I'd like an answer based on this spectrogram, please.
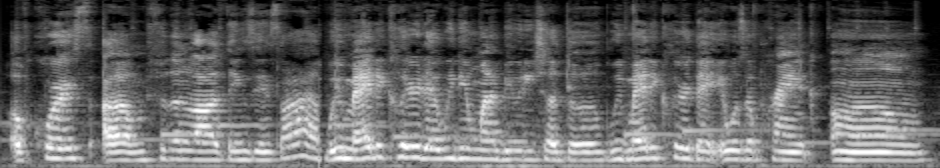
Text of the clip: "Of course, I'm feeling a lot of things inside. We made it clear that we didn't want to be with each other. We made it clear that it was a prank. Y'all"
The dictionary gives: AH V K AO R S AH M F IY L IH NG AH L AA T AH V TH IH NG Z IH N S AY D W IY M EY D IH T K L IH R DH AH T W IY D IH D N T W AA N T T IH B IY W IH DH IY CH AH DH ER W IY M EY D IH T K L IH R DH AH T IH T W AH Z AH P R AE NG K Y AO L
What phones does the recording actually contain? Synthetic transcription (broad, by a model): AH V K AO R S AH M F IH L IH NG AH L AA T AH V TH IH NG Z IH N S AY D W IY M EY D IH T K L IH R DH AH T W IY D IH D N T W AA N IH B IY W IH DH IY CH AH DH ER W IY M EY D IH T K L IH R DH AH T IH T W AH Z AH P R AE NG K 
